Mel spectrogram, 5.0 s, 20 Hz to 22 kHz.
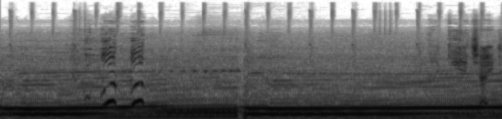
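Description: Stage 3 tuned VW Golf R MK7.5 pulling hard under acceleration, loud engine note rising in pitch with a sharp instant gear change midway, then climbing again, heard from inside the car.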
